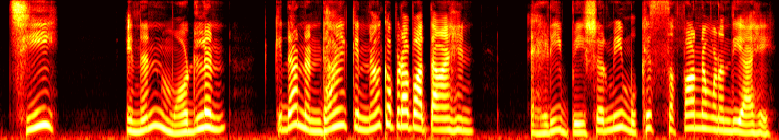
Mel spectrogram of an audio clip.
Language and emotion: Sindhi, disgusted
